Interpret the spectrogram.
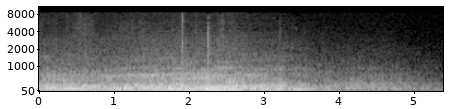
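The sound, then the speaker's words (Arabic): A taxi's engine rumbles and revs as it pulls away carrying a passenger to the Hotel Europa, the low motor sound peaking early and then fading steadily. No one speaks. “رجل يقف في الشارع ويوقف سيارة أجرة ويقول لسائقها أين وجهته؟”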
